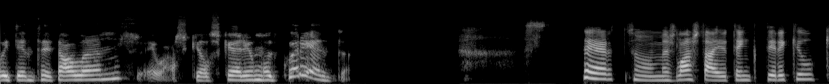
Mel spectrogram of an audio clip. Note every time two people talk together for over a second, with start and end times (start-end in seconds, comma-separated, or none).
none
